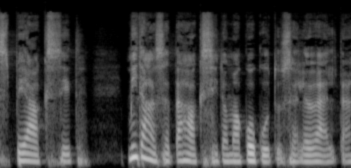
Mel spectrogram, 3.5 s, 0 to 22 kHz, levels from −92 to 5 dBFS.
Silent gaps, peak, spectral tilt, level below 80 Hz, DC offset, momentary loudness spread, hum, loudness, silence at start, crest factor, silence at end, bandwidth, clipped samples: none; -10 dBFS; -4.5 dB/octave; -68 dBFS; under 0.1%; 10 LU; none; -26 LUFS; 0 s; 16 dB; 0 s; 17 kHz; under 0.1%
